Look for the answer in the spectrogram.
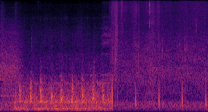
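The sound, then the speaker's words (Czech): A metro train closes its doors and departs, rumbling with a steady, rhythmic clatter for about two seconds, then cuts abruptly to a quieter hum broken by a few sharp, isolated clicks. “Dveře se zavírají.”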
